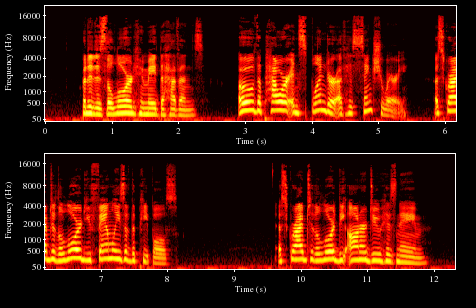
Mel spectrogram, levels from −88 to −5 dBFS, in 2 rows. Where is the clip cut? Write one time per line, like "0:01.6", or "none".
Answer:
0:02.7
0:09.6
